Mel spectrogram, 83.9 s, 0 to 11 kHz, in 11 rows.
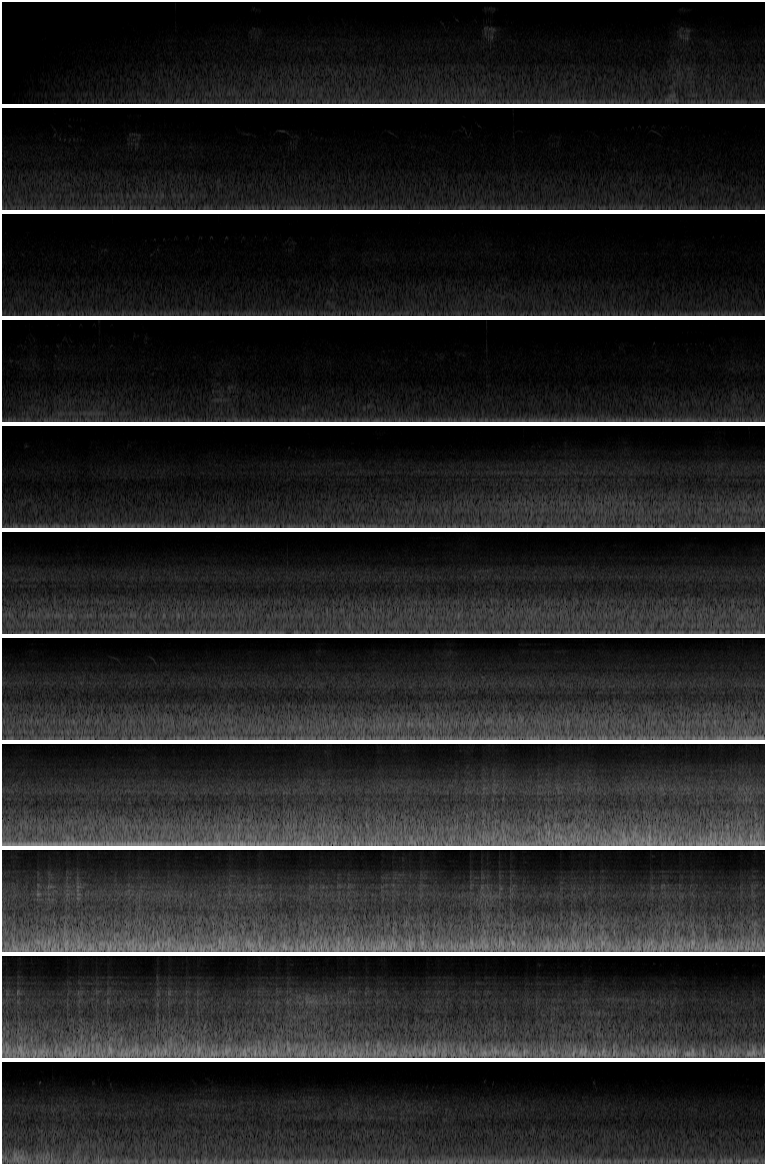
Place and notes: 金崙村, Taimali Township - Birdsong
Birdsong, In embankment, The distant sound of embankment construction, Train traveling through
Zoom H2n MS +XY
